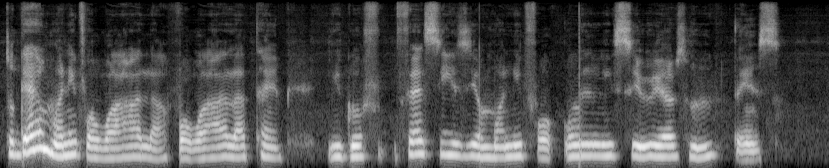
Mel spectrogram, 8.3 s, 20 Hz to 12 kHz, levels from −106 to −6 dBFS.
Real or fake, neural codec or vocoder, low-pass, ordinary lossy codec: fake; codec, 24 kHz, 3 kbps, HILCodec; none; none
